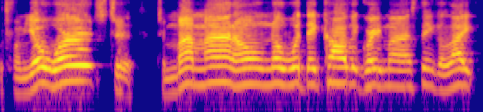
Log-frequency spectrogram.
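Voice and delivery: riding a burst of excitement; excited hype. Real, not acted. Host hyping up a viewer's super chat, excited and high.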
